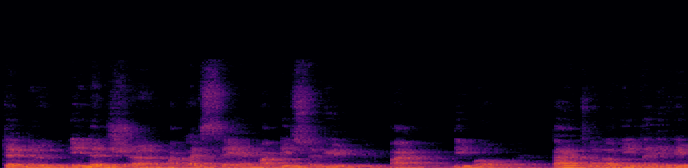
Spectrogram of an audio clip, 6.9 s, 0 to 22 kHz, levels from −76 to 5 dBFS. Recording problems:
room echo; strong; dies away in 1.4 s
off-mic speech; far

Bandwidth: 14.5 kHz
